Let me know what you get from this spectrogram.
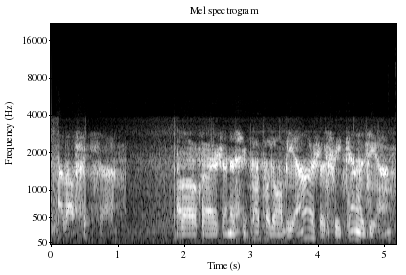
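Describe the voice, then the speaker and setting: Noticeable background noise runs under speech delivered at a very slow tempo. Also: man. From Quebec, Canada. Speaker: radio amateur. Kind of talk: amateur radio contact. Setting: radio transmission. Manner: halting.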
